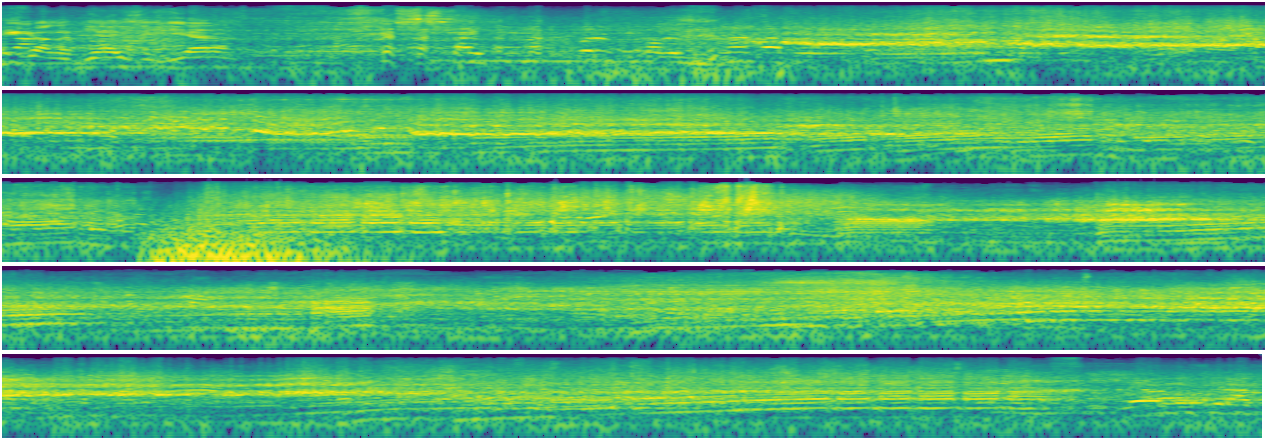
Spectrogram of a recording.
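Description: Drift cars' engines revving hard, their pitch climbing again and again as they slide, over steady tyre skidding noise. A loud low thump comes about halfway through.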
